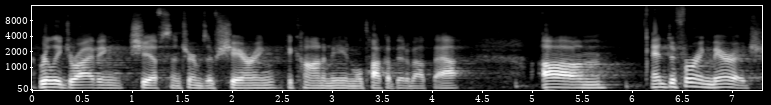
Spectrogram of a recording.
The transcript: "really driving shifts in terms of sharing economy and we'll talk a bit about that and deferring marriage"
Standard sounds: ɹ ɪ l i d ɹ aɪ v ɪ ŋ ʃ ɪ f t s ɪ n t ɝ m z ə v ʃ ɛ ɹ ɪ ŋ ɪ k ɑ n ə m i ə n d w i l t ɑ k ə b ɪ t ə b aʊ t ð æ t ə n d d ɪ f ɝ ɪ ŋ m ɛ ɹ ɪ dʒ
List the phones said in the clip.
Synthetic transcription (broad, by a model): ɹ ɪ l i d ɹ aɪ v ɪ ŋ ʃ ɪ f t s ɪ n t ɝ m z ə v ʃ ɛ ɹ ɪ ŋ ɪ k ɑ n ə m i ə n w i l t ɑ k ə b ɪ t ə b aʊ t ð æ t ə n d d ɪ f ɝ ɪ ŋ m ɛ ɹ ɪ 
